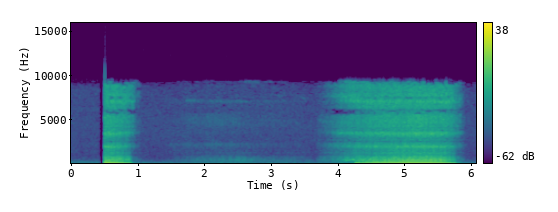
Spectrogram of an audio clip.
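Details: Snoring during sleep recorded with the SnoreLab app: two loud, low rumbling breaths, a short snort, then a longer vibrating snore, separated by quiet exhalation.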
